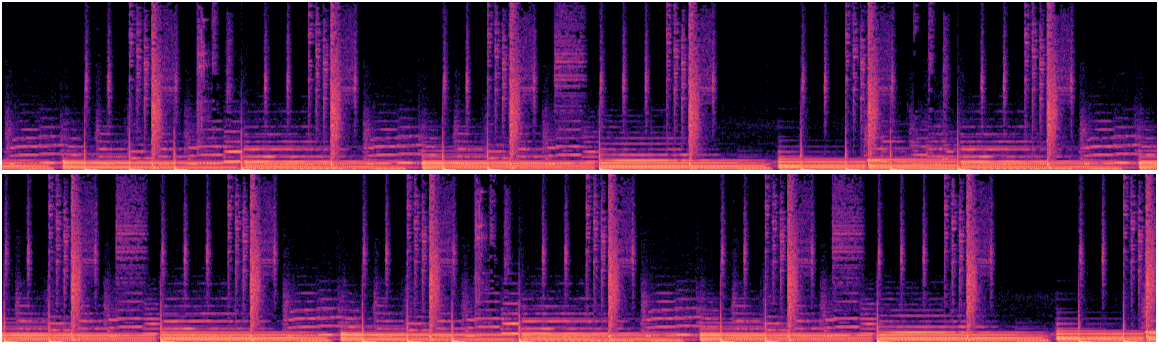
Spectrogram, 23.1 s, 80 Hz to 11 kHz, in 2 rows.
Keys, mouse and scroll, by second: 4.1 shift+click, 5.1 middle click, 6.4 right click, 10.5 middle click, 11.6 Tab, 11.9 middle click, 14.6 typing, 15.1 scroll down 1, 15.5 middle click, 16.1-19.8 typing, 20.8 middle click, 22.2 typing.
